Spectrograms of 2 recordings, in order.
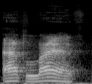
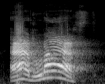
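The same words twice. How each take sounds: First: Understated sighed relief; weary sigh. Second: High, loud exclamation; triumphant relief. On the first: Dudley alone once more, sighing wearily. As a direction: let it out as a tired sigh. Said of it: "sighed Dudley". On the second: Dudley alone in his own house, loudly triumphant. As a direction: cry it out in delighted relief. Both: A narrator's reading.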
